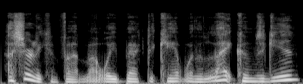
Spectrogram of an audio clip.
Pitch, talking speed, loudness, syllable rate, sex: 140 Hz, 275 wpm, -16 LUFS, 6.3 syllables/s, male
